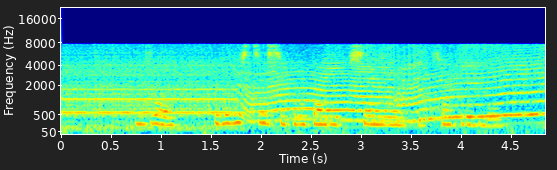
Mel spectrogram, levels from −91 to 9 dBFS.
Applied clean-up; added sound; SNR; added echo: none; Race car, auto racing / Accelerating, revving, vroom; -3 dB; reverberation time 0.2 s.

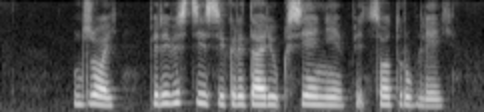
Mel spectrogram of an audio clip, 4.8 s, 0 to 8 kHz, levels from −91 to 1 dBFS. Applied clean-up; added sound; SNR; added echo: none; none; none; none.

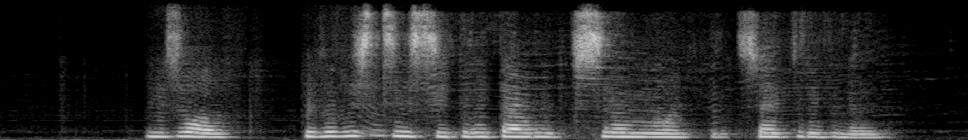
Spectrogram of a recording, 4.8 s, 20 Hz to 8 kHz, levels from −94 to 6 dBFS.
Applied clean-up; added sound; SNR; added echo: neural mask model DeepFilterNet 3.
